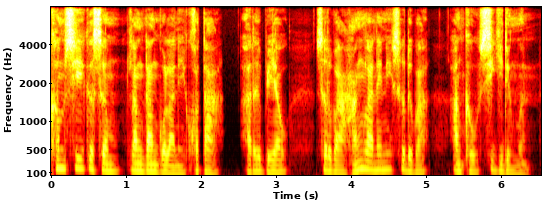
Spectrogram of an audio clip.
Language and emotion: Bodo, fearful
